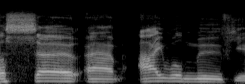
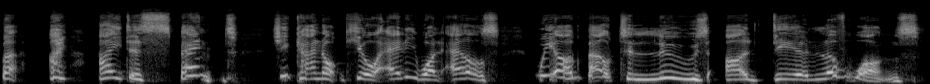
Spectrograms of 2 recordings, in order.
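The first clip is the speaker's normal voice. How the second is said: very high, loud wailing plea; hammed-up tearful desperation, words stretched; desperate villager; 5 dB louder than usual. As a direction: wail it out in despairing falsetto. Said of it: "She says".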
